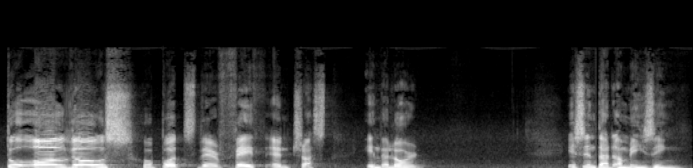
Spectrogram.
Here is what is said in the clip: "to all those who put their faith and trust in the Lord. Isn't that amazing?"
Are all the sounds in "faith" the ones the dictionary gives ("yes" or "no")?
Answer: yes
